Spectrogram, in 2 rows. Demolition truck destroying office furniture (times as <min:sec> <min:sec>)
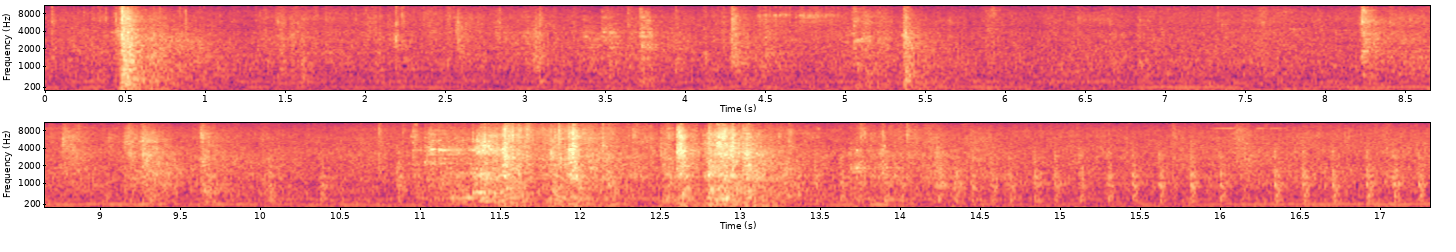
0:08.7 0:14.7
